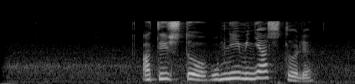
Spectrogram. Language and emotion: Russian, angry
